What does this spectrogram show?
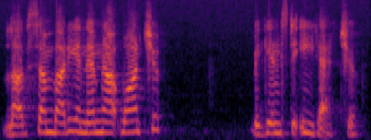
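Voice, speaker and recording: A woman playing a defiant, sharp-tongued woman who killed the man she loved, in a 1950s radio drama. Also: fairly high pitch, steady tone, moderate pace, close to an everyday voice. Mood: confessing. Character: bitter middle-aged woman, killer of jilted love. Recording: dull old radio broadcast.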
